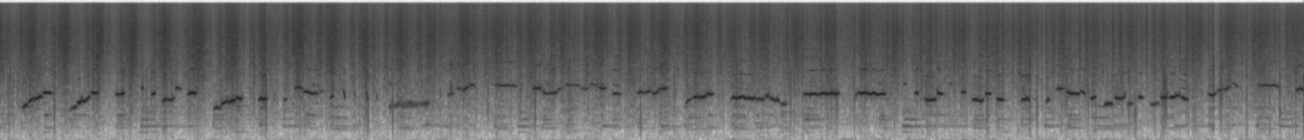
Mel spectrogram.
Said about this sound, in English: Drunk and broke, but he's happy when he whistles in tune.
